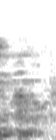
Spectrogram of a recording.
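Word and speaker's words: Montero: Atlanta born artist lil nas eggs from that's pronounced MO and can feature no one at all or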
